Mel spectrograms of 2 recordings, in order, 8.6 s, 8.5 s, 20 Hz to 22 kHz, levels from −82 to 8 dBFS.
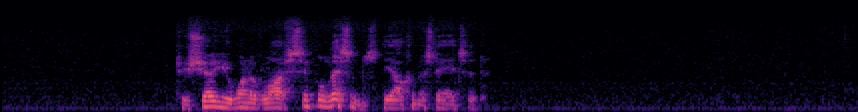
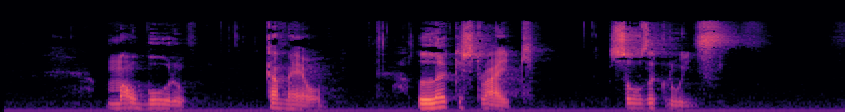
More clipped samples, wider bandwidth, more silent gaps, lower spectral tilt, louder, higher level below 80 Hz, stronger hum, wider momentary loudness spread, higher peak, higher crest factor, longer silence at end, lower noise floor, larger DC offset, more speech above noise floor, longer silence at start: neither; first, 14.5 kHz vs 11.5 kHz; neither; first, -5 dB/octave vs -2 dB/octave; second, -31 LUFS vs -24 LUFS; second, -72 dBFS vs -56 dBFS; second, none vs 60 Hz at -50 dBFS; second, 15 LU vs 21 LU; second, -14 dBFS vs -4 dBFS; second, 20 dB vs 26 dB; first, 3.75 s vs 0.9 s; first, -64 dBFS vs -58 dBFS; neither; about the same, 34 dB vs 33 dB; first, 1.75 s vs 1.1 s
